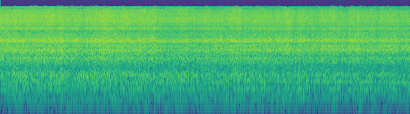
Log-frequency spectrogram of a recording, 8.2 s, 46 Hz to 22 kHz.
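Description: Steady riding noise from a Honda CBR600RR's inline-four engine at a moderate cruising speed, mixed with wind rush, picked up through a helmet headset microphone.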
